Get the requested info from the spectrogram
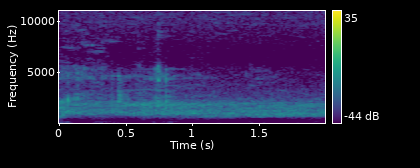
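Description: Faint, steady background noise with no distinct event: an outdoor ambient hush.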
